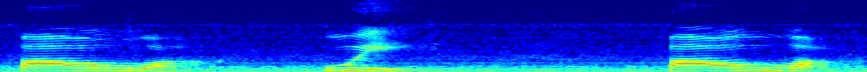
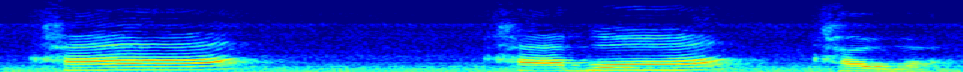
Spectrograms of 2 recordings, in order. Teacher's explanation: এই দুটো স্বরধ্বনি পরপর যে উচ্চারণ হবে তার মাঝখানে একটা ব্যঞ্জনের উচ্চারণ চলে আসছে ব। সেটা ব্যঞ্জন বললে ভুল হবে, এখানে একটা ও, পাওয়া। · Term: বশ্রুতি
